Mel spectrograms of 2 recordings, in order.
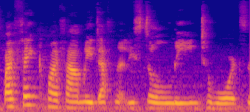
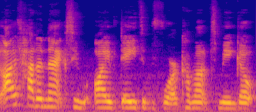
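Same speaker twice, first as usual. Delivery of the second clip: usual speaking voice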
